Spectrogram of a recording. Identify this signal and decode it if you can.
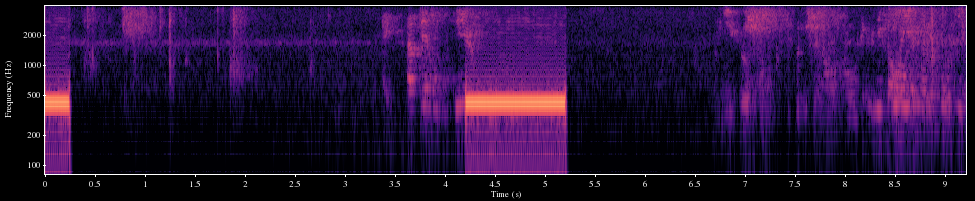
Ringback tone (Europe, 425 Hz), with speech.
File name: out- -2008- - - .30093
